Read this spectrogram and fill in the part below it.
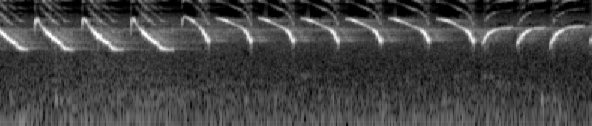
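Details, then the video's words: Loper canary singing persistently: a steady series of clear, downward-sweeping whistled notes, about three per second, evenly spaced over a quiet background. "Kenari loper gacor"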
